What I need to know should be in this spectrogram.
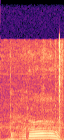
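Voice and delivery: high, eager "let's go"; excited cheer. Real, not acted. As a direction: shout it out with excitement. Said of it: "eu tô bem animada".

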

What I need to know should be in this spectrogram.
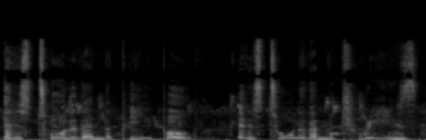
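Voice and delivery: rising storyteller awe; building excitement. Acted. Building wonder at size.

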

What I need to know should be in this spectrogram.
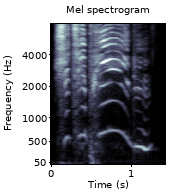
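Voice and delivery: high shrieking shock; shocked scream. Real, not acted. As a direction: yell out in sudden panic. Monster teleports at her.

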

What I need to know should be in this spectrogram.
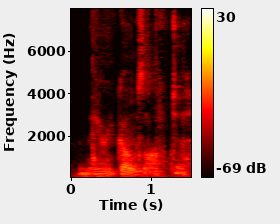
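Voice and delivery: soft unvoiced whisper; whispered aside to listeners. Real, not acted. Aside while reading bedtime story.

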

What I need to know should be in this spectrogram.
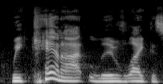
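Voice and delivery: slow, with "cannot" pressed hard; stress on cannot. Shown as a demonstration. Demonstrating emphasis for the lesson, slow with "cannot" stressed. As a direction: drag it out and hit "cannot". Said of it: "using verbal stress just like I said".

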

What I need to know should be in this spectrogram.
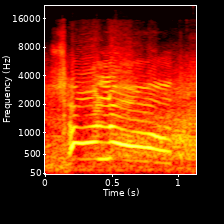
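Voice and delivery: screaming the name at full force; screaming football commentator. Real, not acted. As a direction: yell it out for the goal. Goal call, commentator screaming name.

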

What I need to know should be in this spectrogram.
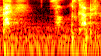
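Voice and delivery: very soft scared whisper. Retold or imitated. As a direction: whisper a warning to a friend. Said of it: "I was like".

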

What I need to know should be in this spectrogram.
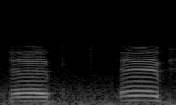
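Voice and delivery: silly voice. Pretend. Silly high herp voice.

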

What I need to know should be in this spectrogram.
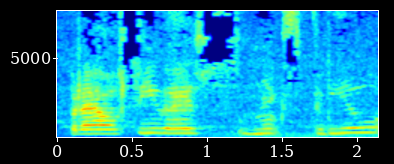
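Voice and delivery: usual speaking voice

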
